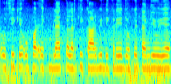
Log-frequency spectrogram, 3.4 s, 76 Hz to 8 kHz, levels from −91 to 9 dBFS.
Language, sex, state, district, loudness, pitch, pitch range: Hindi, male, Bihar, Darbhanga, -22 LUFS, 185 Hz, 185-190 Hz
